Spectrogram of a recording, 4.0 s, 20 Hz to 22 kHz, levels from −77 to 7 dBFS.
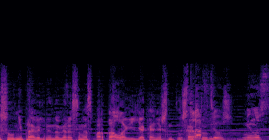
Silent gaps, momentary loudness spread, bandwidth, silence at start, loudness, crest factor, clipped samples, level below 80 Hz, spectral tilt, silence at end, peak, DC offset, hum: none; 5 LU; 12.5 kHz; 0 s; -32 LUFS; 14 dB; under 0.1%; -54 dBFS; -4.5 dB/octave; 0 s; -18 dBFS; under 0.1%; none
